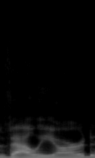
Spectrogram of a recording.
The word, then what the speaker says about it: Valeyard: It's pronounced Valeyard is something I learned after reading the name.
